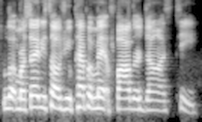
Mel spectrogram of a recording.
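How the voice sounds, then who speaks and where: A woman's voice: a little high, fairly even intonation, moderate pace, fairly bright tone, dry recording. Chatty woman hosting a livestream. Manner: chatty, swears freely, greets chat. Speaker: livestream host. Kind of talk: casual livestream chat.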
